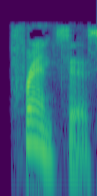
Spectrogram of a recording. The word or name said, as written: francis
